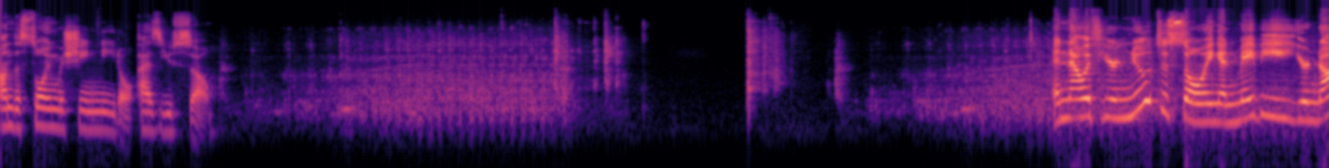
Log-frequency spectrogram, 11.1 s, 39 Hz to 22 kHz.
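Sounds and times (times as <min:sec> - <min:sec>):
sewing machine stitching: 0:01.8 - 0:05.3, 0:07.0 - 0:09.7.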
